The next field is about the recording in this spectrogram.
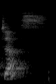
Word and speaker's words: Jess: Oh, I always feel like that always gets Courtney because every time I introduce myself, I'm just like, I'm Jess.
